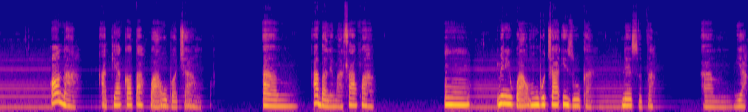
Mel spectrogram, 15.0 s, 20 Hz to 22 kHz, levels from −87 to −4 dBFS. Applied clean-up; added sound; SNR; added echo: neural mask model RNNoise.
